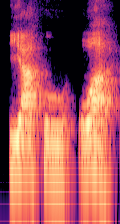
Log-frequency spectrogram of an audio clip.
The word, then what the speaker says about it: Yahuwah: So the W, its pronunciation is the oo sound, not the W sound. Hence, you get Yahuwah.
